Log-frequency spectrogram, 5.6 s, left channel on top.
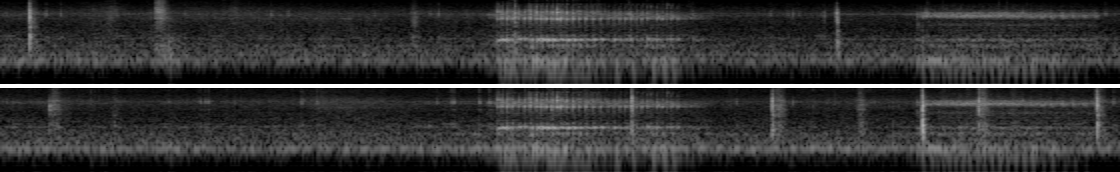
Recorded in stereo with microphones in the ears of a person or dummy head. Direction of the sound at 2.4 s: Centre (ahead or behind).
